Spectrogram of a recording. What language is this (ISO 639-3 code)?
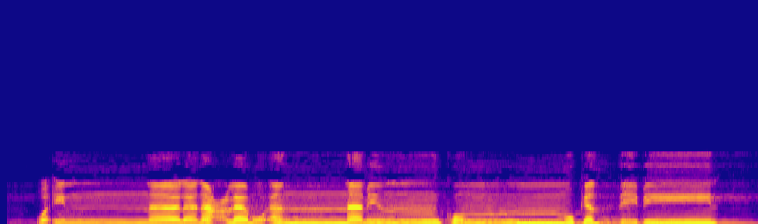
ara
